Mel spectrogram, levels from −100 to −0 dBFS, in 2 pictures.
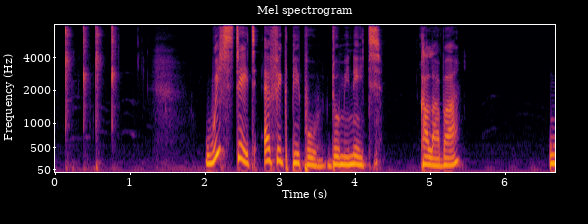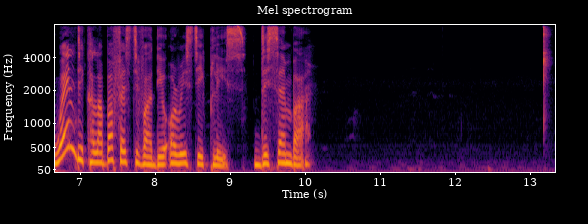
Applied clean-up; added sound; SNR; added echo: none; none; none; none.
